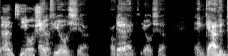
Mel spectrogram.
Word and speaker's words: Antiochia: Sorry, Antiochia. That's how they say that. I remember that. That's how they say it. Antiochia.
